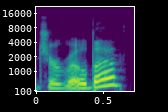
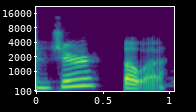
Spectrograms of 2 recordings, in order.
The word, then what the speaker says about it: jerboa: this and I always in my head pronounced it geroba and I thought that's what it was called, but it's not. It's a jerboa.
